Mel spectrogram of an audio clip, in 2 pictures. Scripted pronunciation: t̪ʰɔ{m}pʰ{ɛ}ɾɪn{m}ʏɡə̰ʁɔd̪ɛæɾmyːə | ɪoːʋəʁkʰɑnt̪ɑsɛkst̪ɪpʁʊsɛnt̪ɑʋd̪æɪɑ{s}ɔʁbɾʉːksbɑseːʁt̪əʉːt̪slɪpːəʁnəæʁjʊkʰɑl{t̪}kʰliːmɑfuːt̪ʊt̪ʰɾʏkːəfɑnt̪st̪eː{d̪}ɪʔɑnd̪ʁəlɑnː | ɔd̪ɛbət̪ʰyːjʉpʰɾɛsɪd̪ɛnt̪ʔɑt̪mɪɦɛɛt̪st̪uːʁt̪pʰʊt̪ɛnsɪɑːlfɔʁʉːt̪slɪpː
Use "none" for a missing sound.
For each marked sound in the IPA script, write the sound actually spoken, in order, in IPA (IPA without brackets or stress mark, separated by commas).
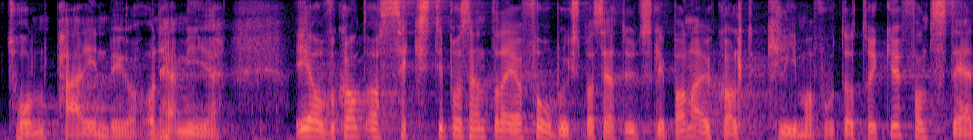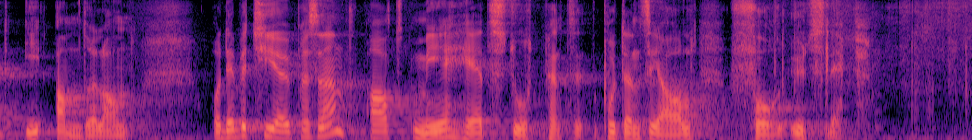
n, æ, b, f, t̪, d̪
